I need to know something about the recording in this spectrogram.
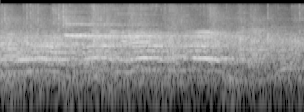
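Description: Several spectators' voices calling out at once, overlapping and raised, in a gym hall.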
